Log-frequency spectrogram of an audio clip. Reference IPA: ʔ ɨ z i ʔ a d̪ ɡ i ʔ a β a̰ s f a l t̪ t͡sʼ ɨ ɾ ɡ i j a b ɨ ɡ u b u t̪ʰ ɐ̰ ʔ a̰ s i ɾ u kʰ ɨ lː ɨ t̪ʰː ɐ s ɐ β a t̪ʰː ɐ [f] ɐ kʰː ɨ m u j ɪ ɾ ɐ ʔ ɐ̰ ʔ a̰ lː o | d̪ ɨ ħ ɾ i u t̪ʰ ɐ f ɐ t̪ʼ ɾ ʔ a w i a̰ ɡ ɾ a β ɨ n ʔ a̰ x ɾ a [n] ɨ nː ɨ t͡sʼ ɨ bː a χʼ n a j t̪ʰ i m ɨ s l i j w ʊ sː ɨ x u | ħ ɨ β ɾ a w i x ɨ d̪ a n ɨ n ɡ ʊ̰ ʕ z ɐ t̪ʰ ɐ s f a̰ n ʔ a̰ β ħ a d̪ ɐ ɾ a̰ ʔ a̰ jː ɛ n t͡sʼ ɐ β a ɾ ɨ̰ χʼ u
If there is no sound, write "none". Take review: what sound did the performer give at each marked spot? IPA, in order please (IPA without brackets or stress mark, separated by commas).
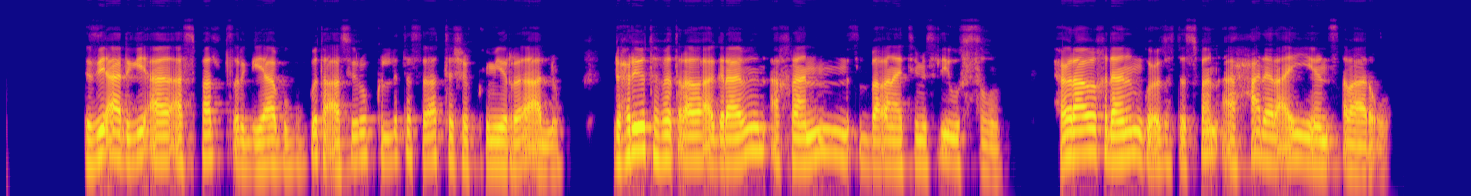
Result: ʃ, n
